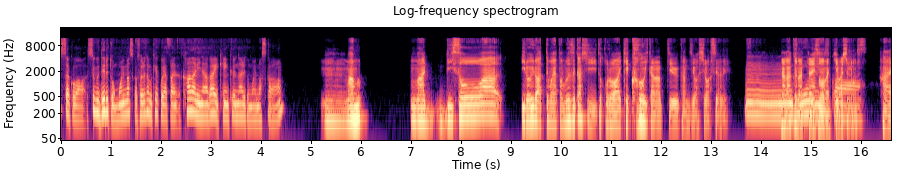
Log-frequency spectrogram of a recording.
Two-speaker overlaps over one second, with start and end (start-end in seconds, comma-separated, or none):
14.4-16.1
